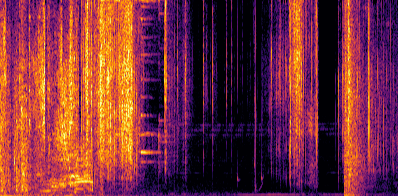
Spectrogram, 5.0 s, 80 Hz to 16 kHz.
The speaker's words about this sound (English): A Gauss cannon will do that to you. I find that shooting a 1 kilogram rod of tungsten into anything usually puts a smile on my face.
